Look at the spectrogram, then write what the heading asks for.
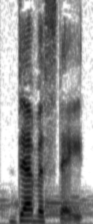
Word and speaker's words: devastate: The emphasis falls on the first syllable, dev, followed by A and then state. Pronounce it slowly, dev-a-state.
